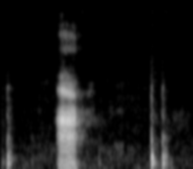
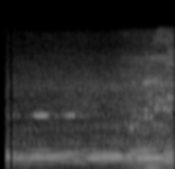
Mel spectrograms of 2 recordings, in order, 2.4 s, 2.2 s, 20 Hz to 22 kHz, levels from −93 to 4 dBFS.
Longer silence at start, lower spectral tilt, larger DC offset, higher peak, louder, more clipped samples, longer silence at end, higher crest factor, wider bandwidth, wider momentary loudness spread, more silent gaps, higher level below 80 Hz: about the same, 0.1 s vs 0.05 s; first, -6.5 dB/octave vs -3.5 dB/octave; neither; first, -2 dBFS vs -28 dBFS; first, -21 LUFS vs -45 LUFS; neither; first, 0.35 s vs 0 s; first, 24 dB vs 16 dB; about the same, 12 kHz vs 11.5 kHz; first, 21 LU vs 7 LU; neither; first, -60 dBFS vs -80 dBFS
